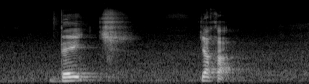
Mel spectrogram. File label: "Deeychyaka", Ishir Chamacoco; puesto del sol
